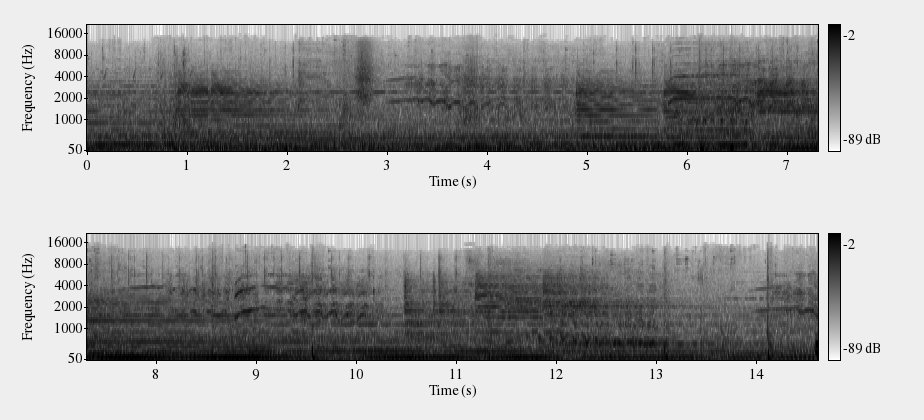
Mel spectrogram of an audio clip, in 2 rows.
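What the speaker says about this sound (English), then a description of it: "Here you go, horsey." Horse from Red Dead Redemption 2 whinnying over repeated clip-clopping hooves, steady and close, with game music and ambience layered throughout and no talk.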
